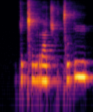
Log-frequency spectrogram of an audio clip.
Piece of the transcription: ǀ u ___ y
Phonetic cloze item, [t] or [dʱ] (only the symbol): t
